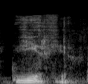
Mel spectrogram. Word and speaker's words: верфях: И как ставится ударение «верфях» или «верфях»? Ударение сохраняется на первом слоге, на Адмиралтейских верфях.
